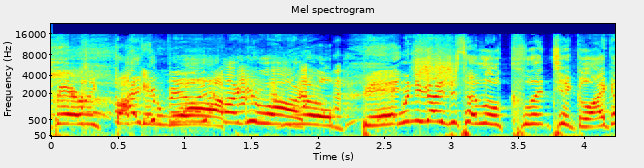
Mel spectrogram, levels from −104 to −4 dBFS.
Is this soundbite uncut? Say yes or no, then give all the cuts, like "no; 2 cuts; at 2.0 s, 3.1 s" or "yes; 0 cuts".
yes; 0 cuts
